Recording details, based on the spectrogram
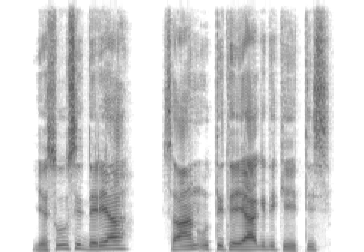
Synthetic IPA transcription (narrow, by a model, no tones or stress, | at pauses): jɛsuːsɪd̪ɛɾɪjaː | sɐʔɐnʊt̪ːɪt̪ɛjaːɡɪd̪ɪkiːt̪ːɪs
